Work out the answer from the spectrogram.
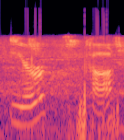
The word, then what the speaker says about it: Irka: My name is Irka, pronounced Irka.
